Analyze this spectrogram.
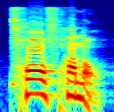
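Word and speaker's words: Fanon: ফরাসি আলজেরিয়ান চিন্তাবিদ ফানো ফানো নাম আসল উচ্চারণটা।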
